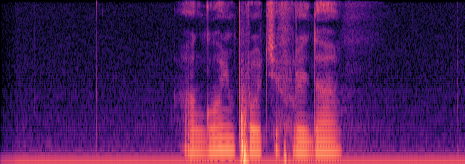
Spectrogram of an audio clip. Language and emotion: Russian, sad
